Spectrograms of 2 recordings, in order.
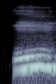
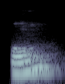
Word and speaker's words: ओम: आप ओम को ऊम पढ़ेंगे, औम पढ़ेंगे, ओम पढ़ेंगे, नहीं, ओम ओम ही है। ओम में कहीं आहत नहीं होता है, औ आहत हो गया, ऊ नहीं, ओम ओम।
